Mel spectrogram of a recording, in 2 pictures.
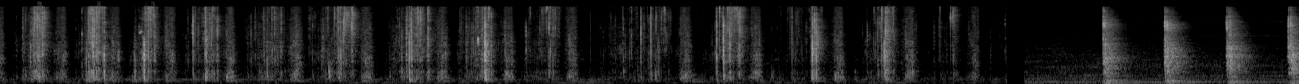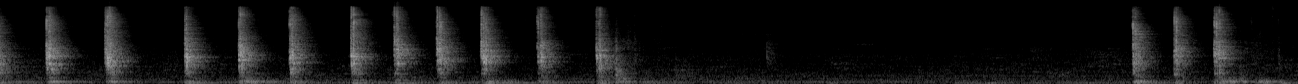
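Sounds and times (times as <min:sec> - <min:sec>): crunchy slime crackling: 0:00.0 - 0:10.1.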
